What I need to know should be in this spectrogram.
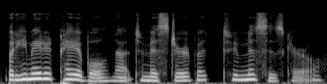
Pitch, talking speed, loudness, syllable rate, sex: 195 Hz, 220 wpm, -17 LUFS, 4.7 syllables/s, female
